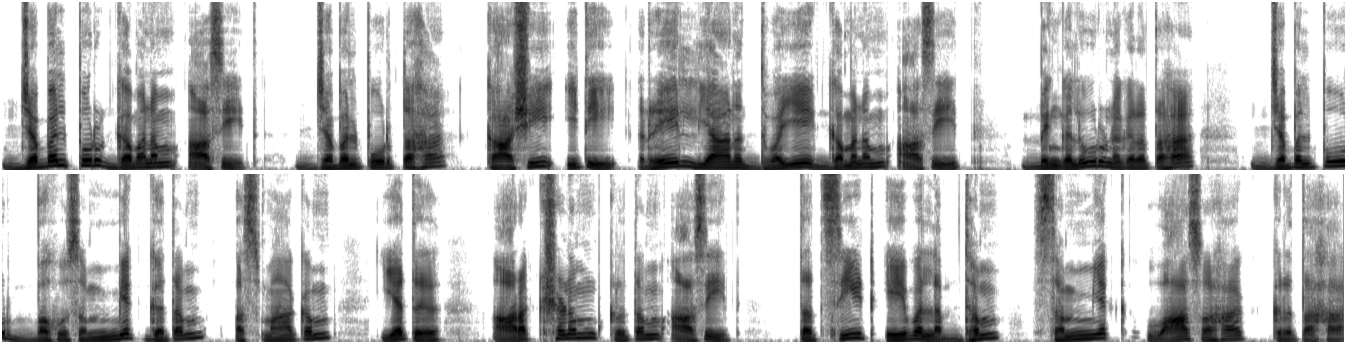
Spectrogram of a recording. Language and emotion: Sanskrit, neutral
